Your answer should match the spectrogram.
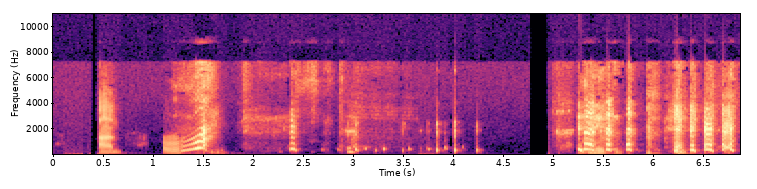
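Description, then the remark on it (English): A person imitates a disabled dog with a strained rising whine and scattered short yelps, followed by a loud run of rapid, breathy bursts like barking mixed with laughter. “A disabled dog is right.”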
